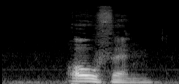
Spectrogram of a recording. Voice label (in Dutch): "oven", Dutch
